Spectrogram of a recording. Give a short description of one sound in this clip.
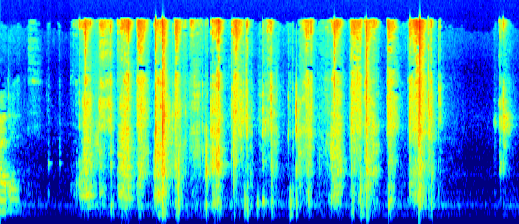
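Scissors snip through a paper plate.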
